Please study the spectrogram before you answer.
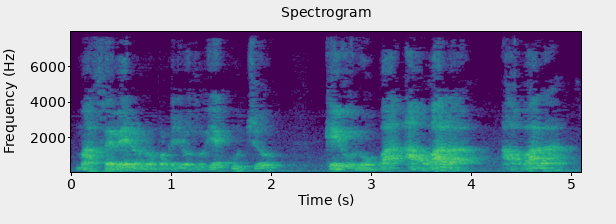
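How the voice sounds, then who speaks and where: A man in unscripted radio discussion, haltingly repeating phrases as he reasons. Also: on the low side, animated, fairly bright tone, far from the mic. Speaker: radio co-host discussing current affairs. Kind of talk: unscripted conversational political discussion. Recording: very echoey room, off-mic, faint noise.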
